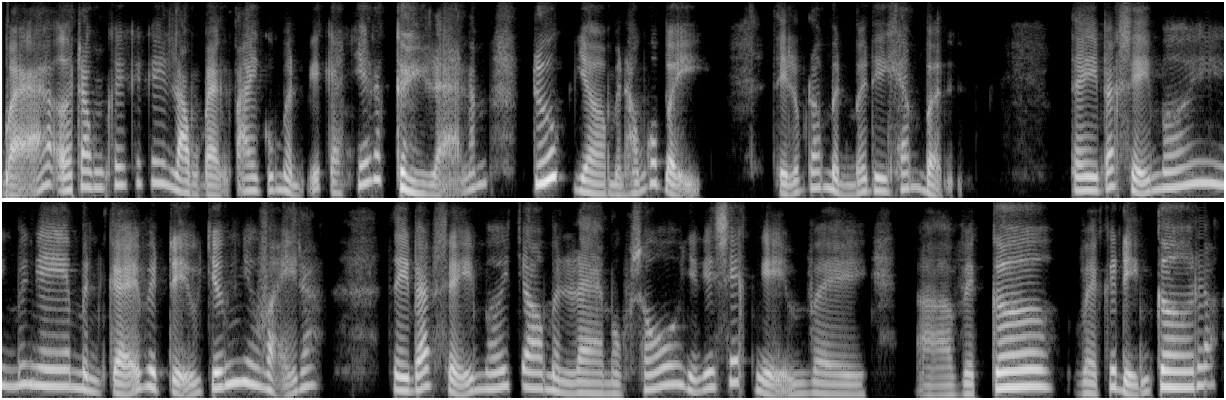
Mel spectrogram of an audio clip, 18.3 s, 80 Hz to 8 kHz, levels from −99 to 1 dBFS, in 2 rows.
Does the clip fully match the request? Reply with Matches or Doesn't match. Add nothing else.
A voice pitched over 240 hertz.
Doesn't match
